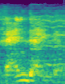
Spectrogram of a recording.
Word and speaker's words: Fandango: You need to feel it. Breathe the A's in. Let it flow through your body.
